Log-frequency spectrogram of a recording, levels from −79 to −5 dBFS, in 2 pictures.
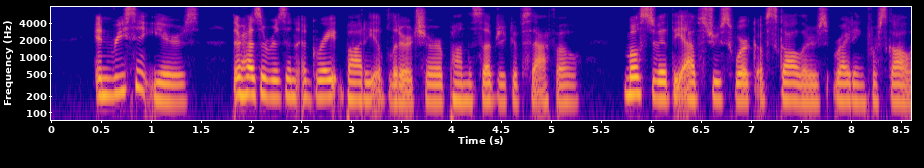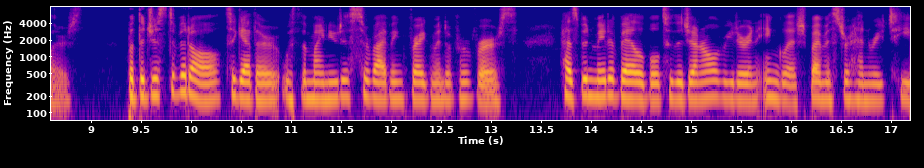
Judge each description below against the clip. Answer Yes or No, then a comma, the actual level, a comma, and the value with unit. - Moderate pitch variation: No, narrow, 2.3 semitones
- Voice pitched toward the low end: No, medium, 175 Hz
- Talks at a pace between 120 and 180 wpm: No, average, 195 wpm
